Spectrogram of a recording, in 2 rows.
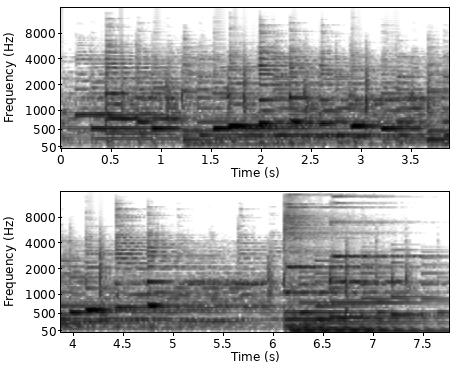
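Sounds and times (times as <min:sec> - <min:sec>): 
bright upbeat piano jingle: 0:00.0 - 0:07.7.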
